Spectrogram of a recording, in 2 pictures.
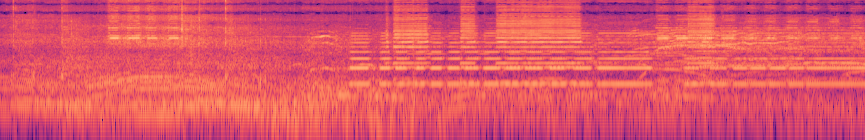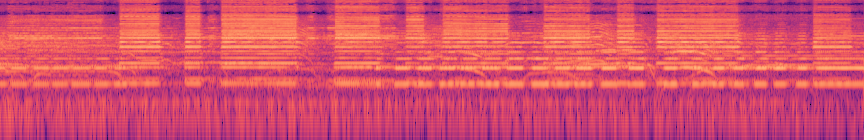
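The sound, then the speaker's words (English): A vehicle rumbles past, then car horns blare almost nonstop as cars drive by a mostly silent protest march in Grand Rapids, several overlapping steady tones honking loudly for most of the stretch, with brief breaks near the end. “The Grand Rapids protest was silent at most parts, with some chanting, but mostly silent as some cars drove by and honked.”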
